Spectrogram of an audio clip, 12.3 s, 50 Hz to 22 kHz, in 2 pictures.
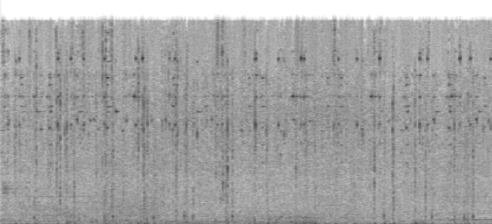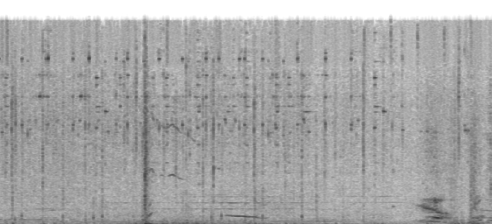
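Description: Roach the horse trotting in The Witcher 3, a steady clip-clop of hooves under a dense ambient game soundscape, with a brief snort near the end and a voice speaking.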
